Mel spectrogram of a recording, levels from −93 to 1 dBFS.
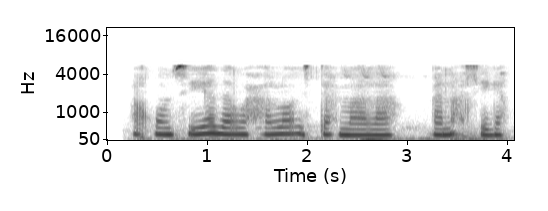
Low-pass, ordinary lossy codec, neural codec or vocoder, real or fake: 5.4 kHz; MP3, 32 kbps; none; real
